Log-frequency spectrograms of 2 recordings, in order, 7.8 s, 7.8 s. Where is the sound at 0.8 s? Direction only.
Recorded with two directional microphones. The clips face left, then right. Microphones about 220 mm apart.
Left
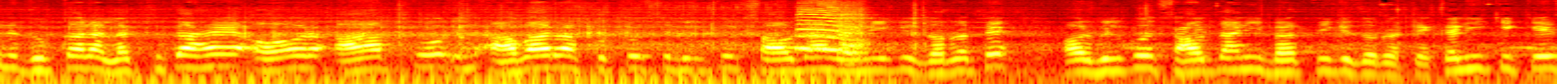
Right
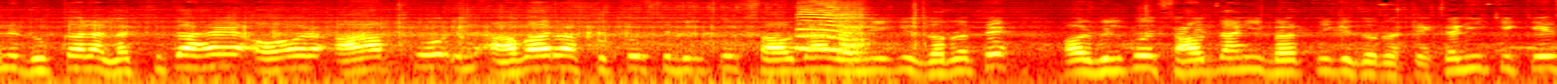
25° left (ahead or behind).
